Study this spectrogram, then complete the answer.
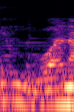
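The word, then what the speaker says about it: one: वहा पर क्या लगेगा जैसे वन है वन इसके उच्चारण में देखते वन आ रहा है य पर वहा है जो कि क्या है कसनेट है व्यंजन है तो य पर आ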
